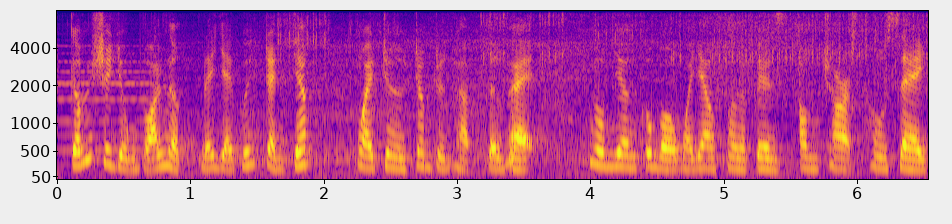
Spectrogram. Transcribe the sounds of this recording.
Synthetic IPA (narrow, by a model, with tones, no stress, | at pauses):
kə˨˦msɨ˧˦zʊ̰˧˨ŋ͡mvɔ̰˧˩˦lɨ˨˩k̚ɗe˧˩zaː˧˩jkwi˦˥ət̚t͡ɕa˧jŋ̟t͡ɕə˦˥p̚ | ŋwa̰ː˧˨jt͡ɕɨ˨˩t͡ɕɔ˧wŋ͡mt͡ɕɨ˨˩əŋɦəː˨˩p̚t̪ɨ̰˧˨vḛ˧˨ | ŋo˧nɲə˧nku˧˩əɓo̰˧˨ŋwa̰˧˨jzaː˧wfi˧li˧˥pːi˧nsʔə˧wŋ͡mt͡ɕaː˧sho˧se˧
